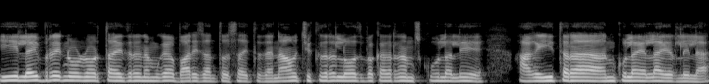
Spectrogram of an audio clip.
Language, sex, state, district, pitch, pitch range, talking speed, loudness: Kannada, male, Karnataka, Chamarajanagar, 170 Hz, 155-175 Hz, 185 wpm, -17 LUFS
